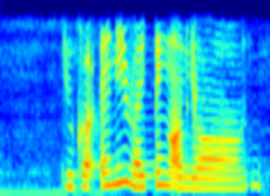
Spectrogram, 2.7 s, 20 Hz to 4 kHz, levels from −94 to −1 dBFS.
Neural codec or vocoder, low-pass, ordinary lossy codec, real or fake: autoencoder, 48 kHz, 128 numbers a frame, DAC-VAE, trained on Japanese speech; 3.6 kHz; none; fake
